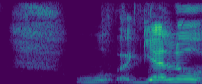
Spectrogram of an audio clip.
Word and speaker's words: hielo: Yellow, of course, is ice. It's pronounced yellow because you don't pronounce the H.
